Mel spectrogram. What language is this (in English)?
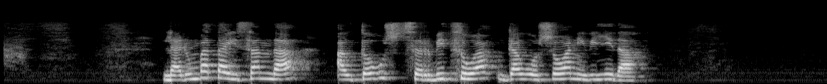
Basque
